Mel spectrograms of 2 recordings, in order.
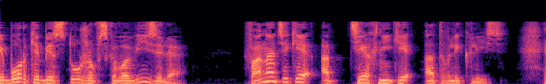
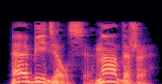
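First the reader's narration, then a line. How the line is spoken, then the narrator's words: Snorting, scornful. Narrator (Russian): Девушка фыркнула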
